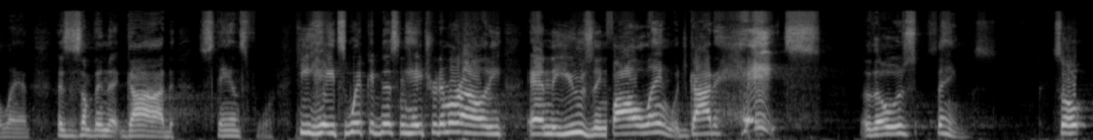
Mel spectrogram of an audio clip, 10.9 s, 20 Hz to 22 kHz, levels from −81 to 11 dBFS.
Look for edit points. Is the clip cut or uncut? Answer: cut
